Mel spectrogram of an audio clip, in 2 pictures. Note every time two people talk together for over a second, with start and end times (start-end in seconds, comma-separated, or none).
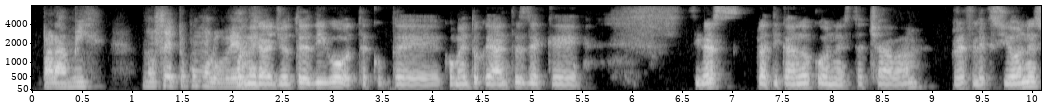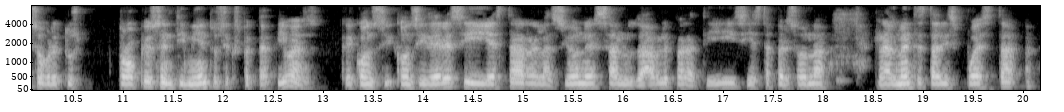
none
